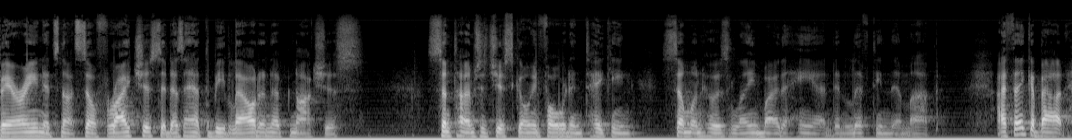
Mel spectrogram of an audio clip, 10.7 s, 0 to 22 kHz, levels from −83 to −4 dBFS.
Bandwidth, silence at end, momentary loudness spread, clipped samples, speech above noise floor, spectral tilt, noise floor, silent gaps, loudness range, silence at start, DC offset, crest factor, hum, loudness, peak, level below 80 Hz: 15 kHz; 0 s; 14 LU; under 0.1%; 30 dB; -6 dB/octave; -55 dBFS; none; 5 LU; 0 s; 7%; 22 dB; none; -26 LUFS; -6 dBFS; -56 dBFS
